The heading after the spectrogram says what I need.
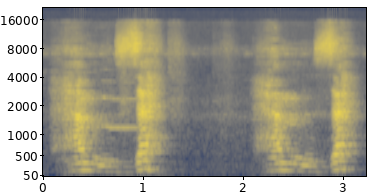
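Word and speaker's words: همزة: এরপর হামজা, একই ক্ষেত্রে, অর্থাৎ কণ্ঠনালীর শুরু থেকে হামজা, হামজা।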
